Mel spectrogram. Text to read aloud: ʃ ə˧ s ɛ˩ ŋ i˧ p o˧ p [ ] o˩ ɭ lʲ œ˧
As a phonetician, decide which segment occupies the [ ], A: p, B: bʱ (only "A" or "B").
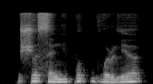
B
